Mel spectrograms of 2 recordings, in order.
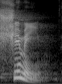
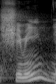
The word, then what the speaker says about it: Shimei: And then we meet Shimei, who I'm going to pronounce Shimei. You can pronounce him Shimei if you like, but I've had a look at the Hebrew, and it looks like it might actually be pronounced Shimei, which is quite fun.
